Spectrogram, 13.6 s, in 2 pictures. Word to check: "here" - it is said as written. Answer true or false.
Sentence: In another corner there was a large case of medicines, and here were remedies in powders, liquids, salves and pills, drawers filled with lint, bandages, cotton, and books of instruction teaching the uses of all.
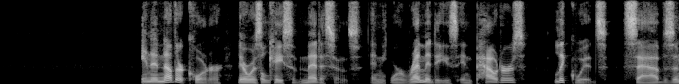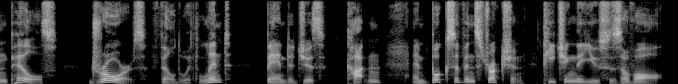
false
